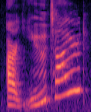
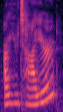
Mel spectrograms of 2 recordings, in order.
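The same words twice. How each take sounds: First: The strongest stress falls on the word you. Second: The strongest stress falls on the word tired. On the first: The same question is given back to the other person. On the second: The speaker is asking a new question.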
